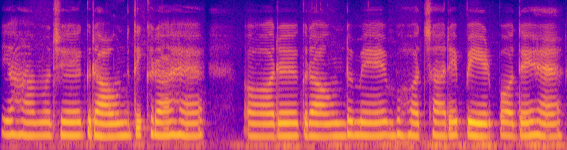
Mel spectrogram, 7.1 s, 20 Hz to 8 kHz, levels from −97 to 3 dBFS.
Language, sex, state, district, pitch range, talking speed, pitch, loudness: Hindi, female, Bihar, Patna, 215-225 Hz, 120 wpm, 220 Hz, -16 LUFS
